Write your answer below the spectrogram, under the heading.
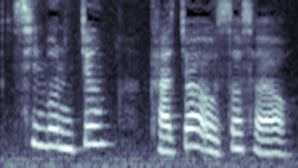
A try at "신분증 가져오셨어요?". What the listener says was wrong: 좀 더 자신있게 하면 더 잘할 것 같아요. 신분증 가져오셨어요? 질문이니까 가져오셨어요? 이렇게 네. 올릴까요?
